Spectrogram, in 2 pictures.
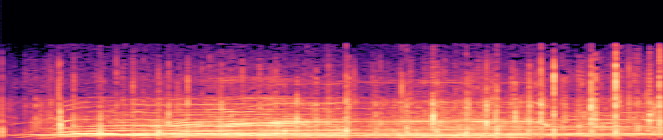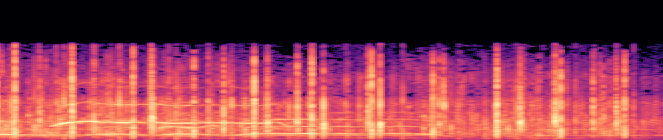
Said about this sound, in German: Und wenn ihr der Meinung seid, wir sollten das so in dieser Art oder so ähnlich nochmal machen, würde ich euch jetzt bitten, nochmal so laut wie möglich zu klatschen.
